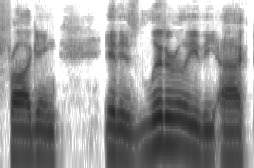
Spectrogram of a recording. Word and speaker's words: phrogging: And it's pronounced frogging.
